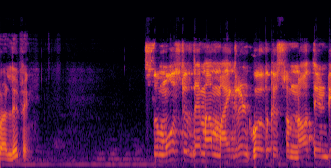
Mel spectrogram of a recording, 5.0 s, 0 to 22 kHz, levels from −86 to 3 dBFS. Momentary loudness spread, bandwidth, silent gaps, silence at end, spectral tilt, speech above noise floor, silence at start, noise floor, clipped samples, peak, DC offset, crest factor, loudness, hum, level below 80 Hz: 10 LU; 14.5 kHz; none; 0 s; 1 dB/octave; 34 dB; 0 s; -53 dBFS; under 0.1%; -6 dBFS; under 0.1%; 16 dB; -17 LUFS; none; -70 dBFS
